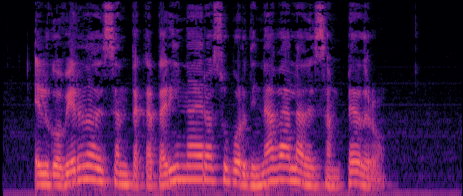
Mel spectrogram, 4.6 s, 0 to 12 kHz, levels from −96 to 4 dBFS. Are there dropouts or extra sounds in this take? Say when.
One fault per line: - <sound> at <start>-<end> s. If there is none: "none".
none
